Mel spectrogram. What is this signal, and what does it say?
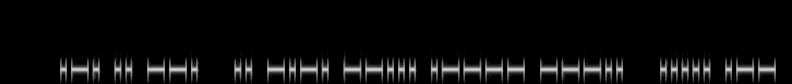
Morse code, heard as a keyed tone, about 21 wpm, 700 Hz. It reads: RIG IC718 5W
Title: K1USN SST QSO Practice 22wpm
